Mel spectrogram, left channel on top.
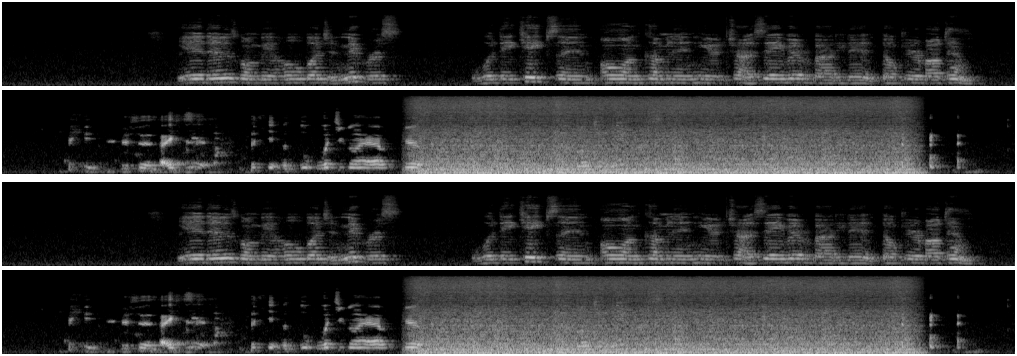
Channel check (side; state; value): both; identical; correlation 1.00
